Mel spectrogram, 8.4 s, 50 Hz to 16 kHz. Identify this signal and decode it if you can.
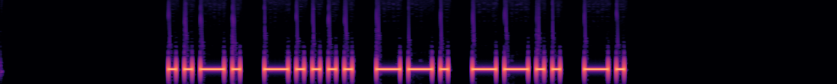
Morse code, heard as a keyed tone, about 15 wpm, 700 Hz. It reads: F6GZN
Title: DXCC-100 Call Signs - 5 Characters - Repeated 3x - 15wpm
